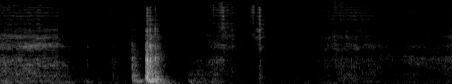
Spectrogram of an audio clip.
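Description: Scissors make a couple of close, crisp snips through quilting fabric as squares are cut into large diamonds for fat quarters. One louder cut is followed by lighter ones, with quiet gaps between them.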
